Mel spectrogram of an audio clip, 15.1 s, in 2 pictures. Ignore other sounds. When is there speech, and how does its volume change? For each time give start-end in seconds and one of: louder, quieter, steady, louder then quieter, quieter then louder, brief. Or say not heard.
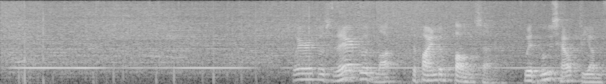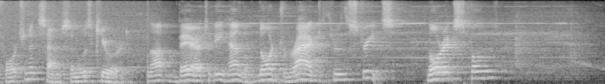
3.6-13.8 steady.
